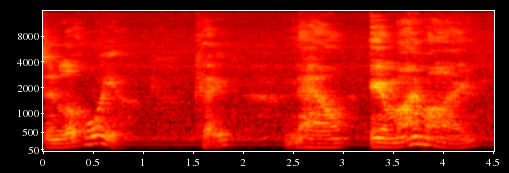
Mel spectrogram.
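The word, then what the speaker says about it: La Jolla: it's La Hoya because double L's are sometimes pronounced as a kind of a h kind of kind of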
